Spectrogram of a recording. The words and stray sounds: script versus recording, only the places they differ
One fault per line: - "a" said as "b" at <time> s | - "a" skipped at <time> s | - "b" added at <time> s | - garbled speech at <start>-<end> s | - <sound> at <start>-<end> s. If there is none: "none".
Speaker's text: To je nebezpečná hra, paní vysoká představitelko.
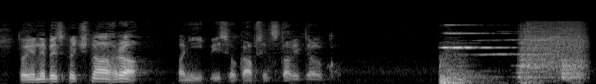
- squeak at 4.4-5.9 s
